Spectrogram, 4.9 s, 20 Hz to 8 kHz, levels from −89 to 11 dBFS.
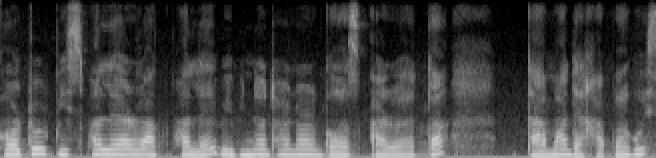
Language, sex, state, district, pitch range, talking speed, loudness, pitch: Assamese, female, Assam, Kamrup Metropolitan, 210-245 Hz, 160 wpm, -14 LUFS, 235 Hz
